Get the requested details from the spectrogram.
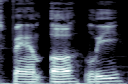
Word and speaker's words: family: 首先它的发音啊 F-A-M-I-L-Y, 但这个 M-I 不发 me, 不是 family. – Right, right. So basically there's two ways you could pronounce this. One is fam-a-ly, family. – Family. – Family. And then the other way is just to say,Family.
